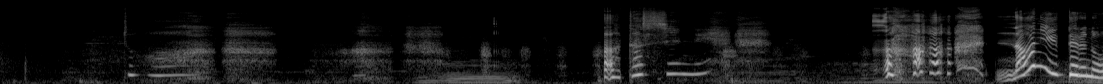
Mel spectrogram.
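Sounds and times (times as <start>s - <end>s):
breeding cattle lowing: 4.2s - 5.3s, 7.3s - 9.2s
speech: 10.0s - 11.0s.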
